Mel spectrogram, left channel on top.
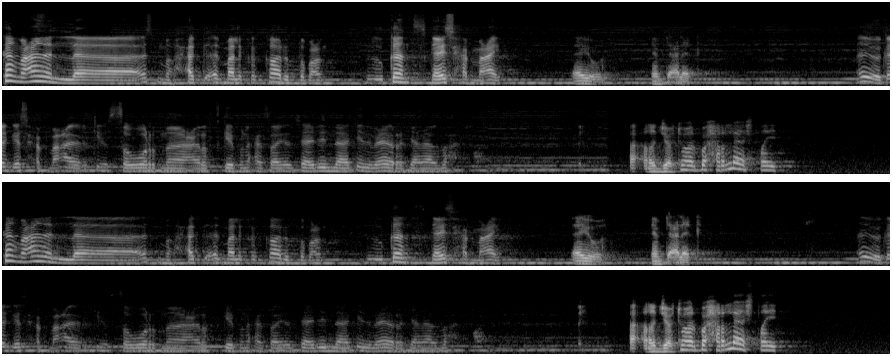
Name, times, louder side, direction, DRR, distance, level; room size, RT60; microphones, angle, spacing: voice 1, 0.0-3.3 3.6-5.0 8.5-13.4, left 4 dB, 75° left, 0.7 m, -29 dB
sound 1, 1.1-15.0, equal, 60° left, 1.2 m, -40 dB
voice 2, 5.7-6.0 6.5-6.9 13.6-13.7 15.2-16.6, right 3 dB, 50° right, 0.7 m, -25 dB
29.5 x 23.5 x 4.4 m
head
